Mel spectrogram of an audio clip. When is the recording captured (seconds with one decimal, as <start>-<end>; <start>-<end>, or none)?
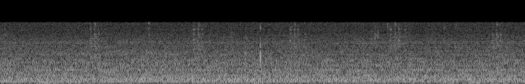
none

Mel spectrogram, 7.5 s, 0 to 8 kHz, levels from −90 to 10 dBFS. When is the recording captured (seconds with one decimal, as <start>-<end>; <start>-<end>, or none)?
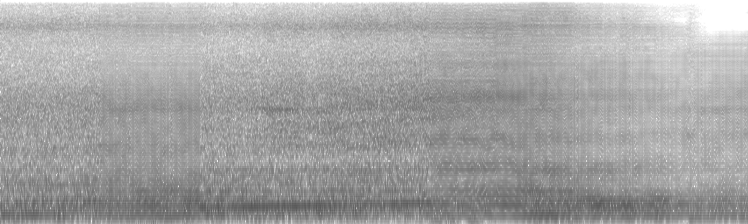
0.0-1.0; 2.0-4.3

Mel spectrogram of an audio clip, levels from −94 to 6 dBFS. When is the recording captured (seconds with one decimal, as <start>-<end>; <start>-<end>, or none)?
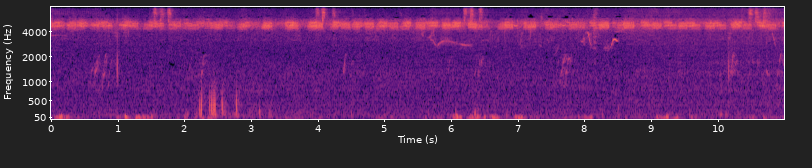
0.0-5.5; 7.4-8.7

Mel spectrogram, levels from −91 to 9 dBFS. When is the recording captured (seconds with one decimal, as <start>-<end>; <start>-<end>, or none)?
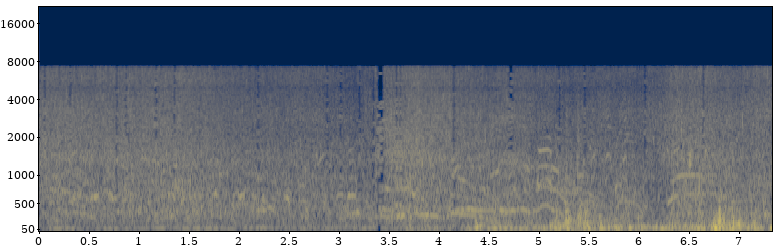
2.5-3.6; 4.9-7.3

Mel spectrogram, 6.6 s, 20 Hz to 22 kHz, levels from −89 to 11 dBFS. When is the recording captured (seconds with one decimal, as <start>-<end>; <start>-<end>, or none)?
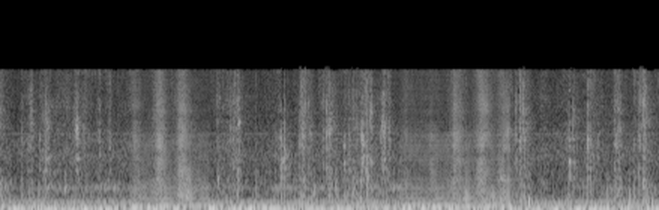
0.0-1.3; 2.1-4.0; 5.1-6.6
